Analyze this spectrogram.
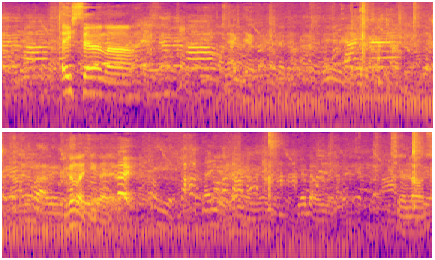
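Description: A crowd of men chatters and calls out.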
